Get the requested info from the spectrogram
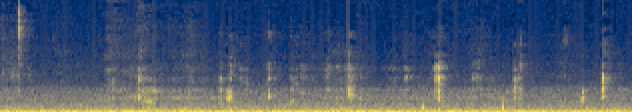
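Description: A person chewing a big mouthful of soft hamburger, with many small wet clicks and smacks of the mouth. A steady low hum runs underneath.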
